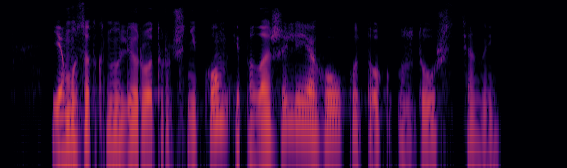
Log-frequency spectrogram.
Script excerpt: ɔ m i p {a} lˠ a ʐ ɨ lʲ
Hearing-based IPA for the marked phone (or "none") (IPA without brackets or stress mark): ɐ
